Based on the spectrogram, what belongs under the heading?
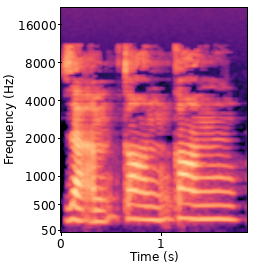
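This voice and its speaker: A woman's voice: on the high side, flat delivery, extremely slow, creaky, fairly bright tone, pitched above the performer's own voice, heavily acted. A woman voicing a young, timid servant girl who stammers and pleads. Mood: pleading.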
